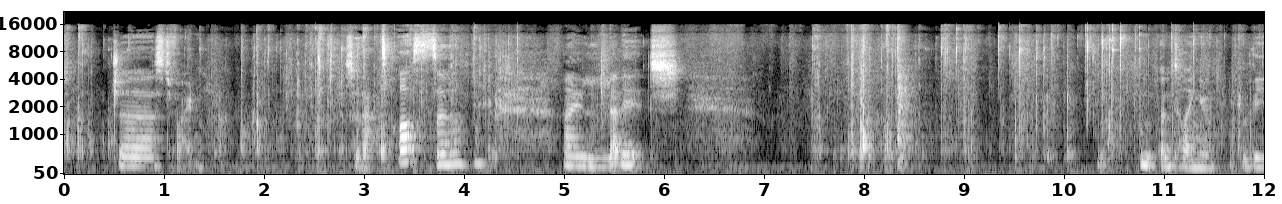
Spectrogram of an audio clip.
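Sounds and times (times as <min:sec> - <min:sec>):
handbag rustling and clicking: 0:00.0 - 0:04.4, 0:07.4 - 0:12.0.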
